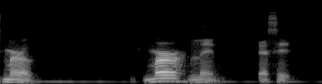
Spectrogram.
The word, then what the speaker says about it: Maryland: Maryland? Yeah. Not even It's Merlin. Merlin. That's it. Not D. Mer and Lynn. Merlin.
